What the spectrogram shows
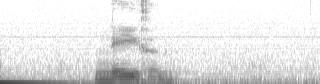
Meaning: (numeral) nine; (noun) 1. a nine, an instance or representation of the digit nine 2. a nine, an instance or use (e.g. score or amount) of the number nine
- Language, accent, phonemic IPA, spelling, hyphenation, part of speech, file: Dutch, Netherlands, /ˈneː.ɣə(n)/, negen, ne‧gen, numeral / noun / verb, Nl-negen.ogg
